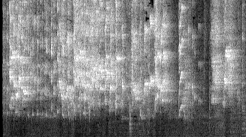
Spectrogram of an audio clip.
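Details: African lovebirds chirping while playing with toys; dense, high, shrill chattering and twittering in rapid bursts, with short pauses between flurries of overlapping squeaky notes.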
